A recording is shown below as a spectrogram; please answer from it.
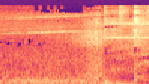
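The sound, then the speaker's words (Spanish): A continuous, loud roar of a craft's engines at takeoff, dominated by deep rumbling with a hissing wash on top, swelling slightly toward the end. No voices. “Motores. Con niveles de energía óptimos. Iniciamos despegue.”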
